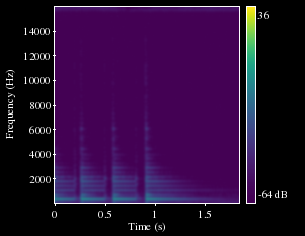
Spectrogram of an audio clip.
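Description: A single ukulele note on the second string, first fret, plucked three times in quick succession, then left to ring out and fade, clean and close with nothing else present.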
